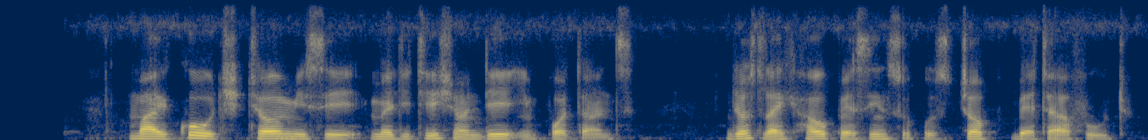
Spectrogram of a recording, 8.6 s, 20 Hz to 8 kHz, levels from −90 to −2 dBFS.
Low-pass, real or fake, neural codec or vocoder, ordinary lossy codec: none; real; none; none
